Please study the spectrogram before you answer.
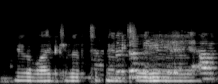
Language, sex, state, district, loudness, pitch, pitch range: Hindi, male, Jharkhand, Jamtara, -19 LUFS, 170 Hz, 165-175 Hz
